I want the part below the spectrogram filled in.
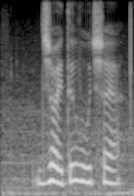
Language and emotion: Russian, positive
